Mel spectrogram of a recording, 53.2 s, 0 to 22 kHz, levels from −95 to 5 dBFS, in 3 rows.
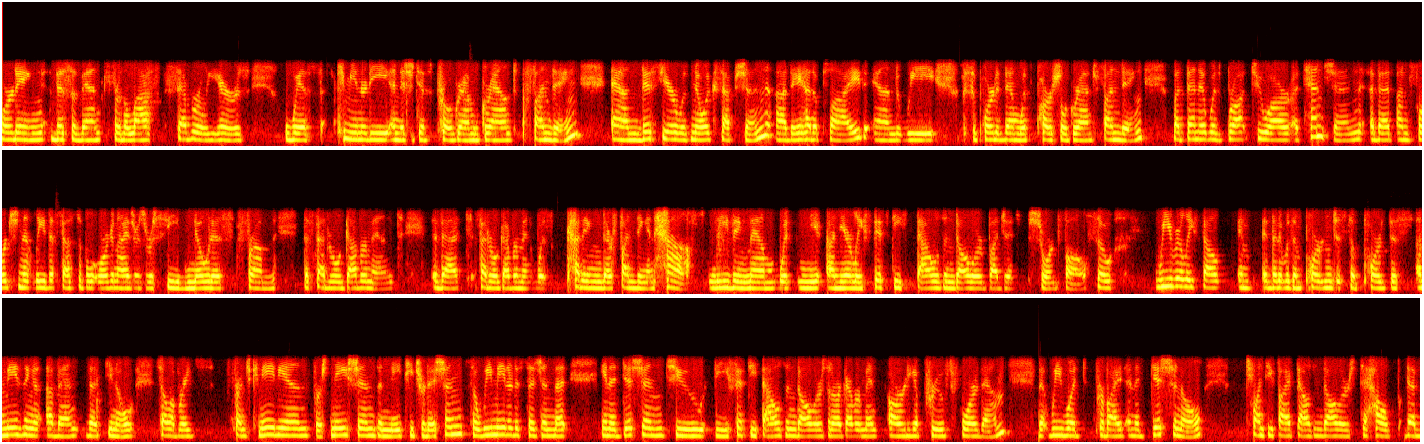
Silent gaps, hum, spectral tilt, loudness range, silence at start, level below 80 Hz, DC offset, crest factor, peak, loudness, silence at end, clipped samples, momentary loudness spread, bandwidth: none; none; -11 dB/octave; 3 LU; 0 s; -58 dBFS; under 0.1%; 16 dB; 0 dBFS; -16 LUFS; 0 s; under 0.1%; 7 LU; 4.2 kHz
